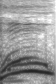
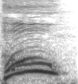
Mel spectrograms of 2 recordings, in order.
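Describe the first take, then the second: First: It is said loudly. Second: It is said at normal loudness.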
